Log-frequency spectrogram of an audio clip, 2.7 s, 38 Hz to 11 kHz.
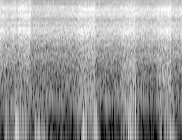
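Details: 2016 Porsche GT3RS 4.0 engine removed from a wrecked track car, on a leak-down test of cylinder 1, reading about 25–40% versus 5–7% on the others. Air hisses in pulses from the crankcase breather. Owner suspects broken rings; slight bore scoring seen.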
